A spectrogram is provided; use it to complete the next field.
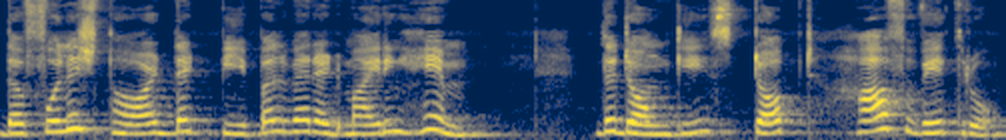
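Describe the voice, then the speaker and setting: At a very slow pace, a woman with an Indian accent speaks in a high pitch with ordinary pitch variation. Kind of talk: read story for English listening practice.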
